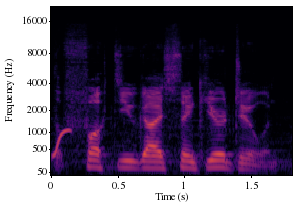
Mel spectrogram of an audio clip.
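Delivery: angry, aggressive, hostile guard voice, swooping pitch. Voicing a guard who confronts the party at the prison: angry prison guard. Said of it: "one of the guards immediately steps forward".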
